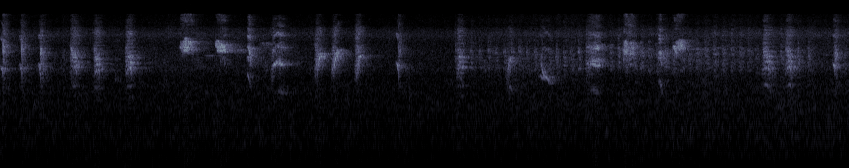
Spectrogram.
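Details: Sunbird singing a fast, busy run of high, sharp chirps and tinkling notes, closely spaced and repeated throughout.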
